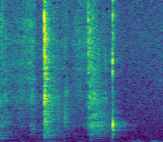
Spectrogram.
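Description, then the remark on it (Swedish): A few short clicks and light scraping as a small jar of highly concentrated vitamin C serum with a small dropper pipette is twisted open with some difficulty, with a sharp tick partway through and soft rustling between, no talking. “Så där man liksom får en liten pipett med burken. Ja, precis. Nu var det lite svårt att öppna”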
